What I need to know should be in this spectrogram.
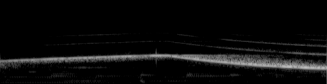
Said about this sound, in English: As sirens got closer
